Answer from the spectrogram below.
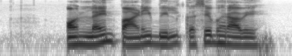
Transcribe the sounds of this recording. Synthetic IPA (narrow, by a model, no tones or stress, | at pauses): ɔnlainpaɽ̃iːbilkəsebʱəɾaʋe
